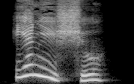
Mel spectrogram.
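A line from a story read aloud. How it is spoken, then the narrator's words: Sigh, smiling. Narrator (Russian): Вздохнула и улыбнулась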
